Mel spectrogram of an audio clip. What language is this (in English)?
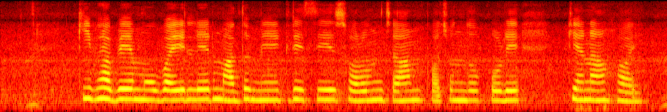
Bangla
